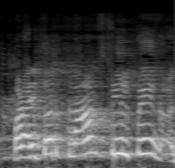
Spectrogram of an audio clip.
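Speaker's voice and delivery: high, loud sarcastic whine; mocking whine. Speaker mimicking a meat eater's excuse, high sarcastic whine. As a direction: sneer it out in a high voice.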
